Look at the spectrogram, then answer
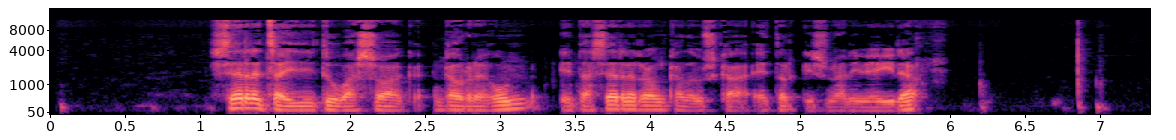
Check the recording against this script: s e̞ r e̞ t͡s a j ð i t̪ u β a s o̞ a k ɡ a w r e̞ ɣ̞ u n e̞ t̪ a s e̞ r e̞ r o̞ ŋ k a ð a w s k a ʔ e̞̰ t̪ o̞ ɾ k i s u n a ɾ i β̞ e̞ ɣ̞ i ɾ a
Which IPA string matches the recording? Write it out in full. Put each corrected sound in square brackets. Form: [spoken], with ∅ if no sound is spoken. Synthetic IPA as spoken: s e̞ r e̞ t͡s a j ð i t̪ u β a s o̞ a k ɡ a w r e̞ ɣ̞ u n e̞ t̪ a s e̞ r e̞ r o̞ ŋ k a ð a w s k a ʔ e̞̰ t̪ o̞ ɾ k i s u n a ɾ i β̞ e̞ ɣ̞ i ɾ a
